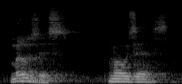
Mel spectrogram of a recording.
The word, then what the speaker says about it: Moses: No, listen. Moses. Crazy. Z and S. Normally you think it's the other way around.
